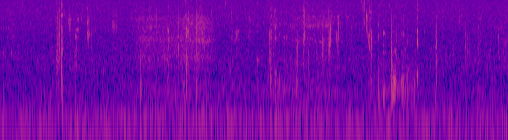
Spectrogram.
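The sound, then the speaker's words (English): Wet chewing of a soft, sticky Hi-Chew candy, with repeated smacking and squishing mouth sounds over a steady low hum, no talking. “Okay, we're going for the High Chew.”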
